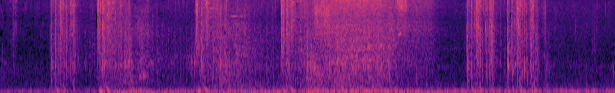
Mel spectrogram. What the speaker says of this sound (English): Let's try the pistol.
